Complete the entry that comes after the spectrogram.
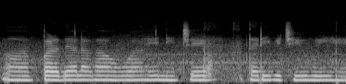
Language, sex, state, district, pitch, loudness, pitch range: Hindi, female, Chhattisgarh, Balrampur, 205 Hz, -17 LUFS, 200-205 Hz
